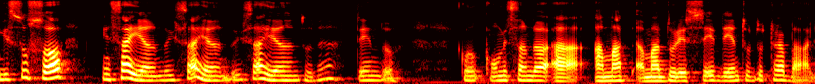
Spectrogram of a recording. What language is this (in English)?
Portuguese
